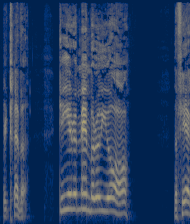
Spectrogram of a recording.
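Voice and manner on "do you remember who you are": put-on boy's voice. A narrator's reading. Clever boy questioning prisoner.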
